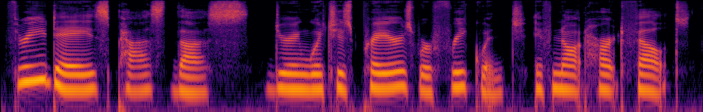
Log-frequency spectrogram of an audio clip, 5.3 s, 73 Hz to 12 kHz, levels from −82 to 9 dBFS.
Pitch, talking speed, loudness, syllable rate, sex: 210 Hz, 150 wpm, -18 LUFS, 3.6 syllables/s, female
